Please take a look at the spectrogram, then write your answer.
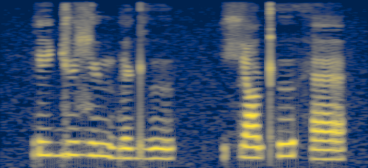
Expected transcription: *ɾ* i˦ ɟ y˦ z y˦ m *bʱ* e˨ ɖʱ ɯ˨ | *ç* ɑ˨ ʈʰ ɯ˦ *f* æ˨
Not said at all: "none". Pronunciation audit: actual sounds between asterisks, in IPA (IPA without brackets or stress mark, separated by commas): ɾ, b, ç, h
